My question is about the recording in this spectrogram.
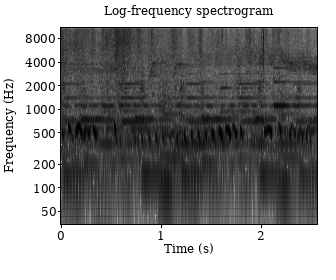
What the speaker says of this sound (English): Males woo the ladies with a bubbling sound called rukuing.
